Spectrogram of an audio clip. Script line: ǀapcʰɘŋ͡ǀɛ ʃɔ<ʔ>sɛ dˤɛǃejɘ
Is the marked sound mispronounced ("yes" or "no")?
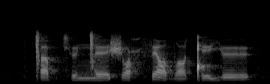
yes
